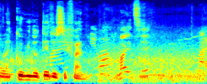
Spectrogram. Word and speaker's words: Mighty: Mighty, like English, Mighty, M-I-G-H-T-Y, Killa, K-I-L-A. Mighty, le Y se prononce Y en anglais.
